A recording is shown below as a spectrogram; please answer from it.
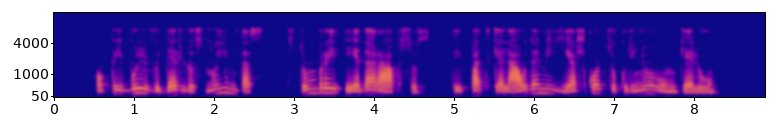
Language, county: Lithuanian, Šiauliai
